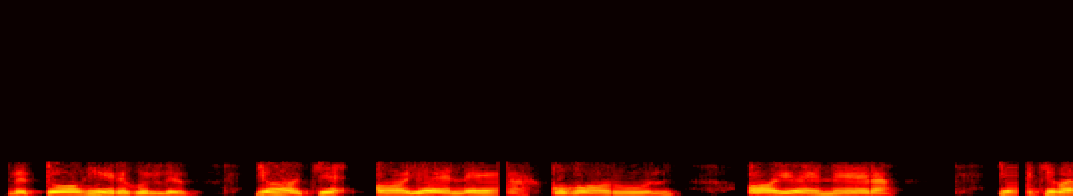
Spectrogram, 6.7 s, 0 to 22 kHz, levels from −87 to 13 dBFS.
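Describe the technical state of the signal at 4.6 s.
At 4.6 s the speech is still passing through the G.723.1 codec that shapes the whole clip. Its coarse 30 ms frames and heavy data reduction, fitting roughly 6 kbit/s, within a band of about 250 Hz to 3.6 kHz, leave the voice muffled and hoarse with smeared consonants.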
